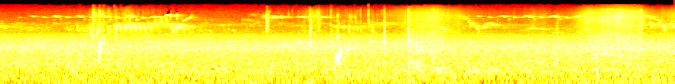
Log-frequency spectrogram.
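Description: Outdoor lakeside ambience: small birds chirping and singing over a steady background hiss, with a few faint clicks and a short rush of hiss near the end.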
